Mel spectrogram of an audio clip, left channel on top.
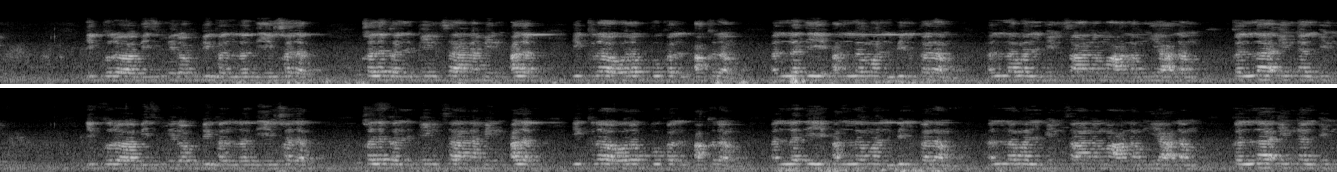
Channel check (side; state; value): both; normal; correlation 0.42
